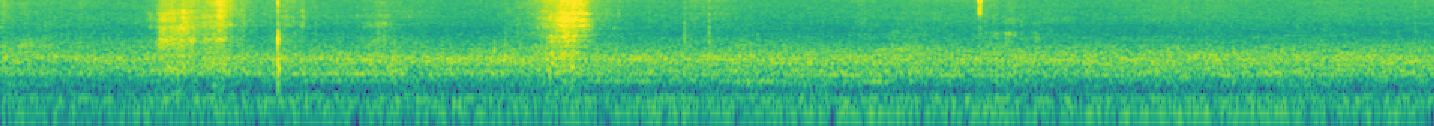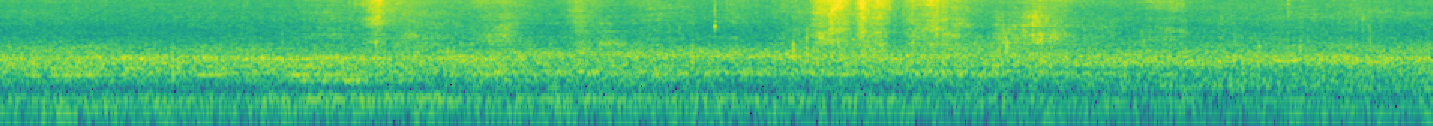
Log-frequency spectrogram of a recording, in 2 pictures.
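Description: Steady low outdoor background rumble in the woods, with a few short, soft rustles, about a second in, near four seconds and again late on.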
